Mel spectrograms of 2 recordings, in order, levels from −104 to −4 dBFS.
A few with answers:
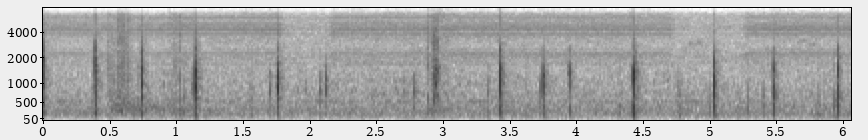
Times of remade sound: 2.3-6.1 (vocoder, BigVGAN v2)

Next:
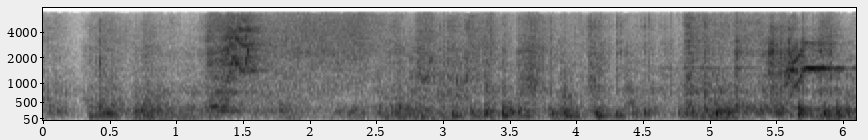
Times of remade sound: 4.6-5.4 (vocoder, WaveNeXt)

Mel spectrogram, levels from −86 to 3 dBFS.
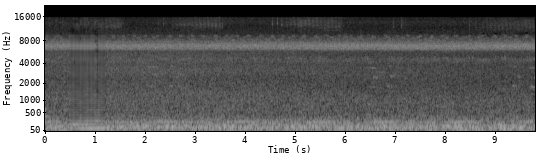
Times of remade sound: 0.5-1.2 (vocoder, BigVGAN v2)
